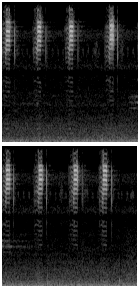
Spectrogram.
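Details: A locust makes short, high, dry clicking bursts by stridulation, repeated about every half second, seemingly trying to communicate with its partner.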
